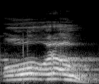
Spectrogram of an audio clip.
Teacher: ओ और औ का उच्चारण स्थान कंठोष्ठ है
